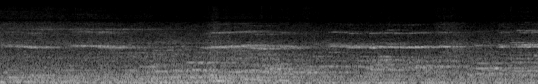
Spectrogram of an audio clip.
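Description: Seibu 2000 series electric train running, heard from inside the car: a steady rumble of wheels on rail, with a high squeal that wavers and breaks off and on.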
